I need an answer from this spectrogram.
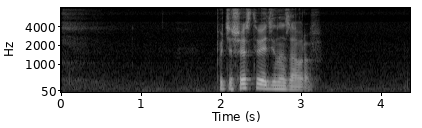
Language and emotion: Russian, neutral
